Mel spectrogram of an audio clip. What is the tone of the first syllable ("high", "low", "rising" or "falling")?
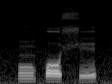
high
